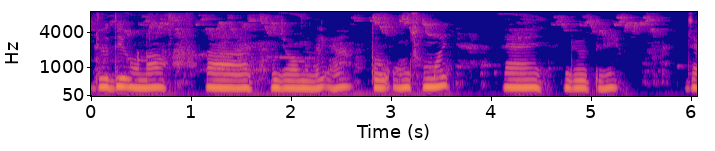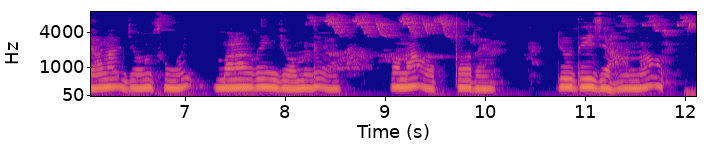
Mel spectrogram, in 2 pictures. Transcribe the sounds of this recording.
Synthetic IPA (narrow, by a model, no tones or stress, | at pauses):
d͡ʒud̪iɔna | d͡ʒɔmlɛʔat̪ɔʔunsɔmɔc | d͡ʒud̪i | d͡ʒaɦanaʔd͡ʒɔmsɔmɔc̚maɽ̃aŋɾɛɲd͡ʒɔmlɛʔaɔnaʔɔk̚t̪ɔɾɛ | d͡ʒud̪id͡ʒaɦanaʔ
